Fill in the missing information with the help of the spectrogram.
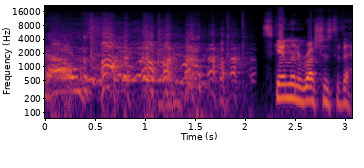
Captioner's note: laughter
